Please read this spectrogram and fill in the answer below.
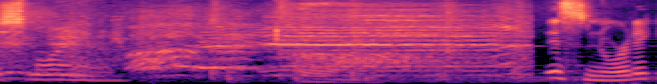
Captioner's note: laughing; sighs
